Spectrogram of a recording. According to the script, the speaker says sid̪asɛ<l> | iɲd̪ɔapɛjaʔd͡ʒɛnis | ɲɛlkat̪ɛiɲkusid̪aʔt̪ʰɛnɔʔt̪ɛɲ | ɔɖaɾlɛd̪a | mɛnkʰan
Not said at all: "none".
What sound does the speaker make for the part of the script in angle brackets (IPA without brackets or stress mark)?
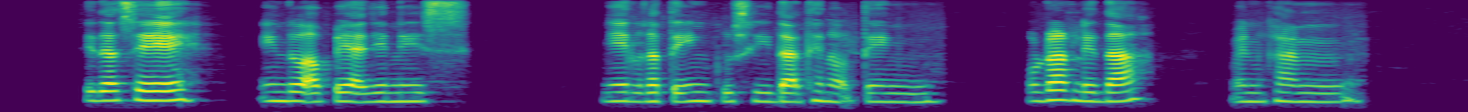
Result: none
